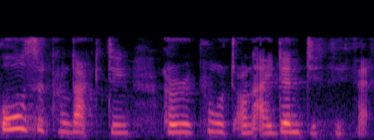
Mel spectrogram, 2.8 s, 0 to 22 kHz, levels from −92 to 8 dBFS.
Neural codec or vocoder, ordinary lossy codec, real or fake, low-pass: autoencoder, 22.05 kHz, a latent of 192 numbers a frame, VITS, trained on one speaker; AAC, 32 kbps; fake; 7.2 kHz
